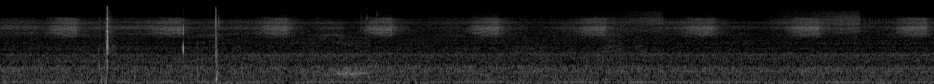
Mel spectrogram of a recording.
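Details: Cicada in a tree giving soft, high buzzing pulses about once a second, faint against background noise, with a few sharp clicks near the start.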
